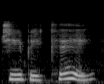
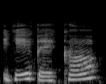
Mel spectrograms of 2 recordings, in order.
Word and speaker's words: JBK: These letters pronounced not in an English manner as GBK, but as JBK, according to their original German pronunciation and also Latvian pronunciation, will reappear during my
